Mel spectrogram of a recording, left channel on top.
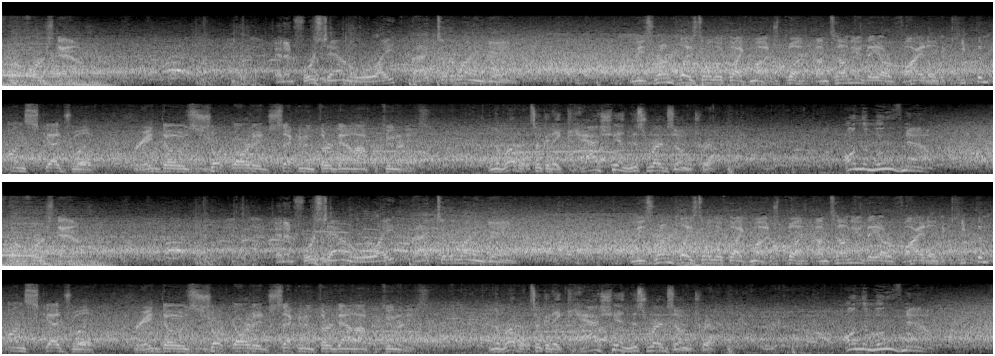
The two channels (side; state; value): both; normal; correlation 0.59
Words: for a first down. And then first down right back to the running game. Well, these run plays don't look like much, but I'm telling you, they are vital to keep them on schedule, create those short yardage second and third down opportunities. And the Rebels are going to cash in this red zone trip. On the move now.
